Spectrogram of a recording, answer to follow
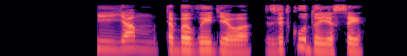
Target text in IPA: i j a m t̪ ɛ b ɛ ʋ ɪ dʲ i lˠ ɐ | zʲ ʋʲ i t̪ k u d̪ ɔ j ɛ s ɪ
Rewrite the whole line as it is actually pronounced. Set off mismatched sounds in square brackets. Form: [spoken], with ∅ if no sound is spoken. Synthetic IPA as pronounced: i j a m t̪ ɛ b ɛ ʋ ɪ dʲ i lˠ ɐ | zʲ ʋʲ i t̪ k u d̪ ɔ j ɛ s ɪ

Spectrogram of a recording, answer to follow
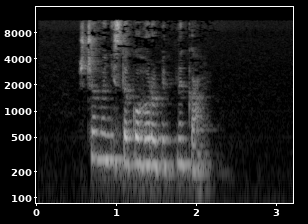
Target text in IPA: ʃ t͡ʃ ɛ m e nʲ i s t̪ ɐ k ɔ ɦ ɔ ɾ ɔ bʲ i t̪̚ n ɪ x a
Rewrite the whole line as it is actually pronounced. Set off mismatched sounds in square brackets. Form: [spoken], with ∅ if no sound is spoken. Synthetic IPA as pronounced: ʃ t͡ʃ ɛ m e nʲ i s t̪ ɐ k ɔ ɦ ɔ ɾ ɔ bʲ i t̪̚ n ɪ [k] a

